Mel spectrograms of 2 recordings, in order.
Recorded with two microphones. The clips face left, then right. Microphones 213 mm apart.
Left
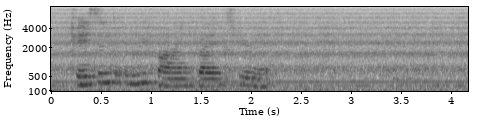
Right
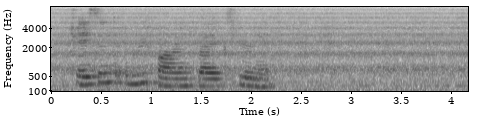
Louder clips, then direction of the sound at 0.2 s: Left 1 dB; 25° left (ahead or behind).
